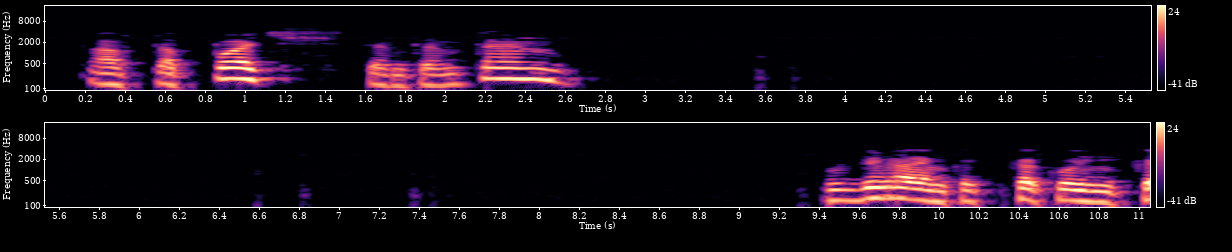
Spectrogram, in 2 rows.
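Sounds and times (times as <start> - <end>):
faint room hiss: 0.0 - 11.0.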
